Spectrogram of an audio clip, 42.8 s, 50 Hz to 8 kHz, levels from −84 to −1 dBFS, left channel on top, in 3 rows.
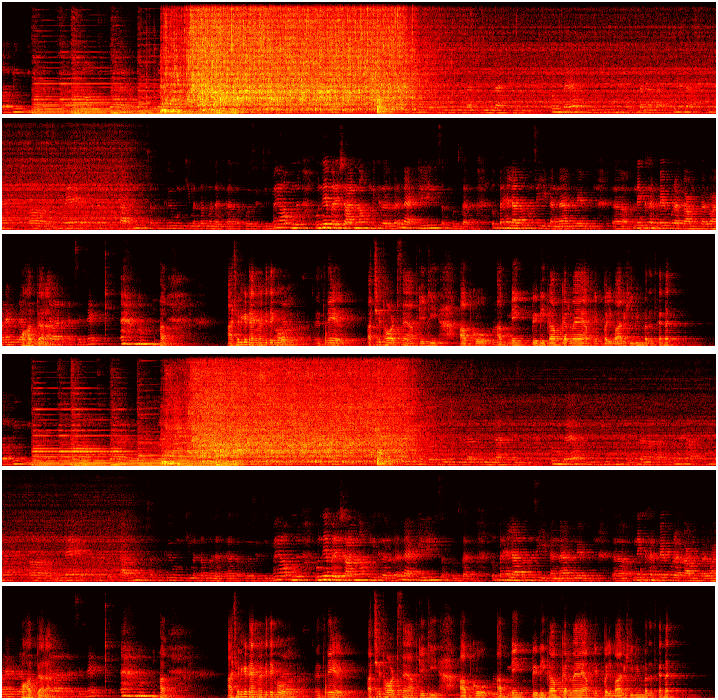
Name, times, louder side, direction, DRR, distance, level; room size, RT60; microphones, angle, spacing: voice 1, 0.0-30.5 30.9-31.6 31.9-32.6 33.4-34.5 34.9-35.0 38.3-38.7 39.8-39.9 40.4-40.5 41.2-41.3, left 1 dB, 15° left, -1 dB, 1.0 m, -39 dB
Acoustic guitar / Strum, 0.6-4.7, right 2 dB, 85° right, 1.6 m, -32 dB
Toilet flush, 2.1-16.9, left 6 dB, 50° left, 0.4 m, -26 dB
voice 2, 28.9-29.6 31.7-31.8 33.1-34.4 34.8-35.4 35.9-41.9, equal, 10° right, 4 dB, 0.4 m, -33 dB
6.3 x 3.9 x 4.5 m, 1.5 s
head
